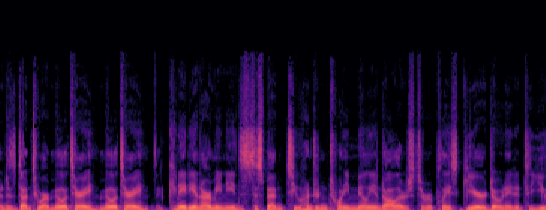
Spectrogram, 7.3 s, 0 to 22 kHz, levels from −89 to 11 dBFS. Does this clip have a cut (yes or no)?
yes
